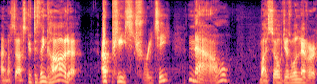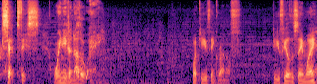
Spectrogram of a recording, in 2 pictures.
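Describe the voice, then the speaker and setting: A put-on character voice from a man, medium in pitch, with long, frequent pauses. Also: moderate pace. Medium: game stream. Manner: blunt, forceful.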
